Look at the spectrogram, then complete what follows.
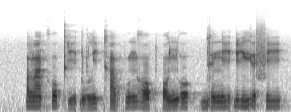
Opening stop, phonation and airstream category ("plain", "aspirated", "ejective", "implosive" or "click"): aspirated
